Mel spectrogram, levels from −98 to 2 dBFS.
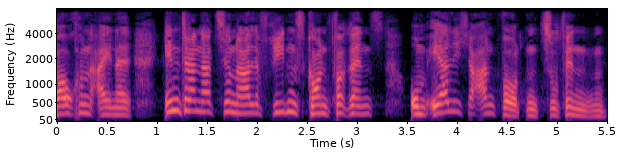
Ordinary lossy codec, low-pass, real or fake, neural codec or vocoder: none; 7.2 kHz; real; none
